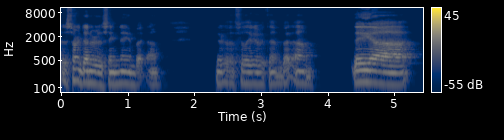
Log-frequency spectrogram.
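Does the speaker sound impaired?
Yes: Parkinson's disease; onset age 42, 19 years since, medicine four times daily plus Indian bean, hospital physical therapy; hard on voice, needs about two weeks of singing practice to regain voice.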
